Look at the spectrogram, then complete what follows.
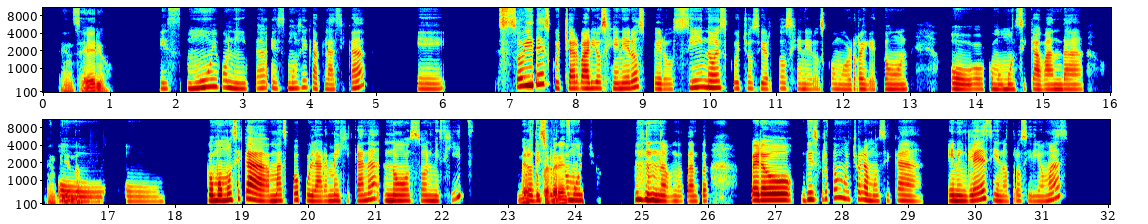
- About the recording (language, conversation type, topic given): Spanish, podcast, ¿Cómo descubres música nueva hoy en día?
- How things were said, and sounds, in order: chuckle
